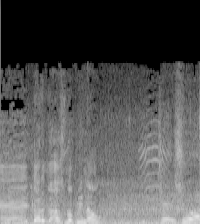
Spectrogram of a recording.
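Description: A man's voice talking, not picked up by the transcript, over a steady low rumble of street traffic.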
